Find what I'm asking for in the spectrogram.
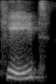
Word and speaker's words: Kate: It's pronounced Kate. My original name is Ekaterina, but Kate is like way easier, so everyone calls me Kate.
